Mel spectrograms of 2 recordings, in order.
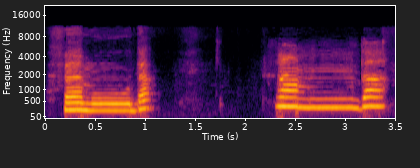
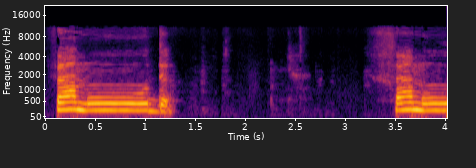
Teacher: when tip of our tongue touches the upper teeth, and flow of air come first, and then the sound of the letter. So bit thin sound it has, like th sound in English.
